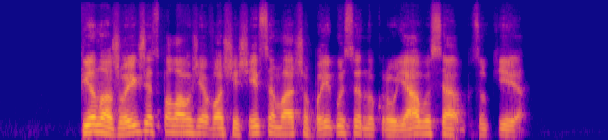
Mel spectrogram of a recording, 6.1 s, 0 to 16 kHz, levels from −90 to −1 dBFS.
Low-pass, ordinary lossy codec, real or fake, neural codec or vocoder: 14.4 kHz; Opus, 64 kbps; fake; codec, 44.1 kHz, 2.6 kbps, DAC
